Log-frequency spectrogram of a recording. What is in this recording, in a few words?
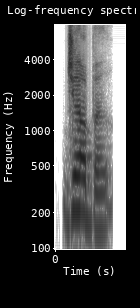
"jerbil", Indian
